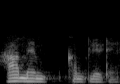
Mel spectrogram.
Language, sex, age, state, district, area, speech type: Hindi, male, 30-45, Madhya Pradesh, Betul, urban, conversation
